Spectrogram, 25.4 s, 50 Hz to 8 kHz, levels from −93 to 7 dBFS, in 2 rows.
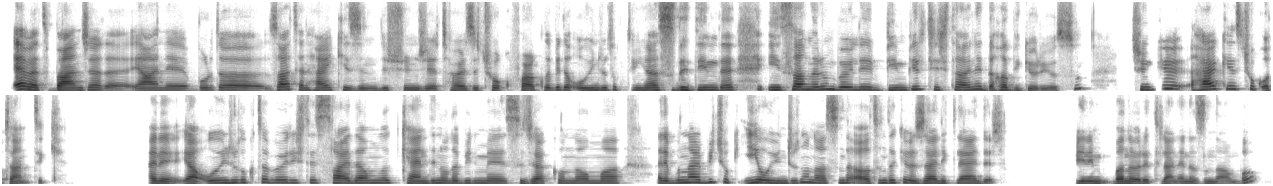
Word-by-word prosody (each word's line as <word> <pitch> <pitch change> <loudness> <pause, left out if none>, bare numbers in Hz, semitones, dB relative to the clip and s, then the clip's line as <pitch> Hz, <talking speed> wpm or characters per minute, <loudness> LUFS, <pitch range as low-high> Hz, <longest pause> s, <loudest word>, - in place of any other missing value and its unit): Evet, 235 -6 +8
bence 190 +1 +6
de. 140 -4 -3
Yani, 180 0 +1
burada 190 -1 +1
zaten 230 -4 +3
herkesin 180 -3 -2
düşünce 175 -1 -3
tarzı 175 0 -1
çok 185 -1 -4
farklı. 175 +1 +1
Bir 205 - -1
de 210 - +3
oyunculuk 190 +3 -2
dünyası 190 0 +2
dediğinde 200 0 +3 0.3
insanların 230 +4 +4
böyle 220 -5 +1
bin 190 0 -1
bir 240 +1 +1
çeşit 210 -2 -6
hâlini 220 0 +2
daha 190 +3 +2
bir 170 - -5
görüyorsun. 145 - -5 0.4
Çünkü 260 +6 -1
herkes 260 +5 +4
çok 260 -3 -5
otantik. 165 -4 -4 0.8
Hani, 185 -4 0
ya, 180 -2 +4
oyunculukta, 225 +5 -2
böyle, 230 -1 -3
işte, 215 +1 -7
saydamlık, 205 -1 0
kendin 185 0 -1
olabilme, 195 -1 -3
sıcak 190 +1 -3
kanlı 190 -1 -5
olma, 190 0 -2 0.3
hani, 195 -1 -1
bunlar 230 +1 +1
birçok 250 -1 -6
iyi 220 +5 +2
oyuncunun 200 +3 -1
aslında 205 +1 -3
altındaki 205 +5 -1
özelliklerdir. 185 -2 -1 0.7
Benim 170 0 -1
bana 175 0 +4
öğretilen 150 -2 -2
en 145 0 -5
azından 145 -1 -7
bu. - - -4
190 Hz, 130 wpm, -23 LUFS, 175-215 Hz, 0.8 s, Evet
